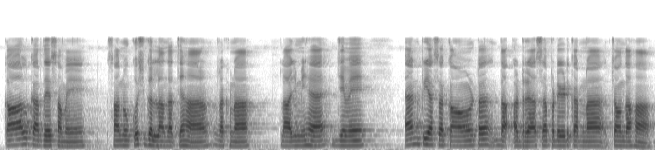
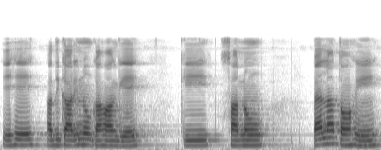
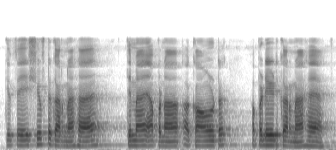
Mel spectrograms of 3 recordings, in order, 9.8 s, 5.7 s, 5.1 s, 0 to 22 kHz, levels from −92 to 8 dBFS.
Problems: none marked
